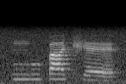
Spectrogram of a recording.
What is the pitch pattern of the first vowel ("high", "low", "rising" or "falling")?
high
